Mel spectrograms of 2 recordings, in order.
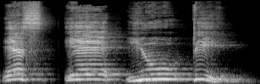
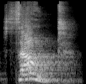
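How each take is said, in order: First: Each letter is said separately. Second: The letters are said together as one word. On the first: The speaker calls it wrong. "Can you pronounce like that?" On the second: The speaker calls it right. "we'll say"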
